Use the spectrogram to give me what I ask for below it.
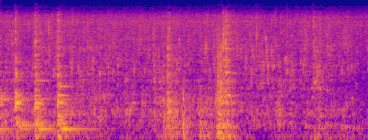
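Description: Tap water runs in an intermittent stream while dishes are rinsed. It makes a continuous hissing splash with a few brief louder surges.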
